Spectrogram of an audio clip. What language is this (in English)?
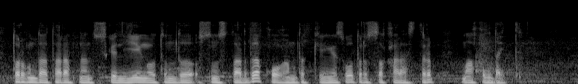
Kazakh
